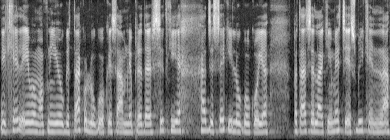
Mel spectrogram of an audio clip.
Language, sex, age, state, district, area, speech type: Hindi, male, 18-30, Uttar Pradesh, Sonbhadra, rural, spontaneous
